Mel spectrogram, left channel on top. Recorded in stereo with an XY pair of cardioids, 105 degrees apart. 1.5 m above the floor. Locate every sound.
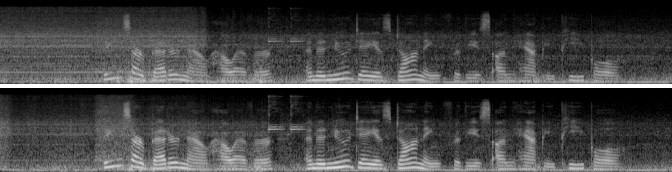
1.0 s a woman speaking: 35° right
